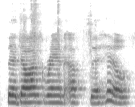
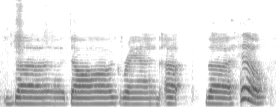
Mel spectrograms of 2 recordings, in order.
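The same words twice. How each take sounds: First: Said in the usual way. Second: Very slow, dragged-out reading; reading too slowly. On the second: Shown as a demonstration. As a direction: drag each word like a struggling reader. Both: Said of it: "and he's going".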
